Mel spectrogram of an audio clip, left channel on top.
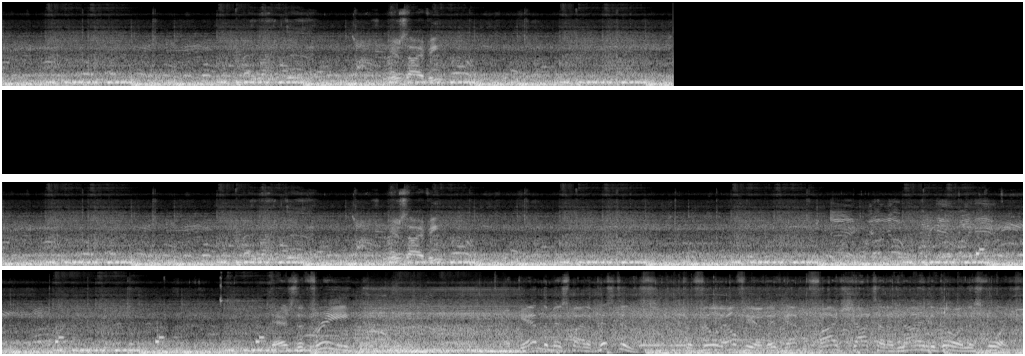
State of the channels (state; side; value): drops out; left; at 6.8 s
